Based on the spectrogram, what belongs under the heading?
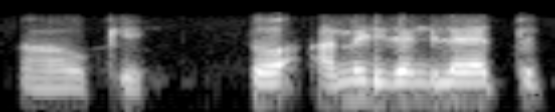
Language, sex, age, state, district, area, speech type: Goan Konkani, male, 18-30, Goa, Tiswadi, rural, conversation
